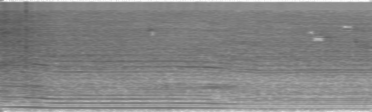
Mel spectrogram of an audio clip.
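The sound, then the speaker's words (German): A jeep engine revs hard and steadily while the jeep is stuck at a densely overgrown spot, its strained drone holding loud before easing slightly, with no voices present. “Er drehte sich um und sah, dass der Jeep nun doch an einer besonders dicht bewachsenen Stelle festhing.”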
